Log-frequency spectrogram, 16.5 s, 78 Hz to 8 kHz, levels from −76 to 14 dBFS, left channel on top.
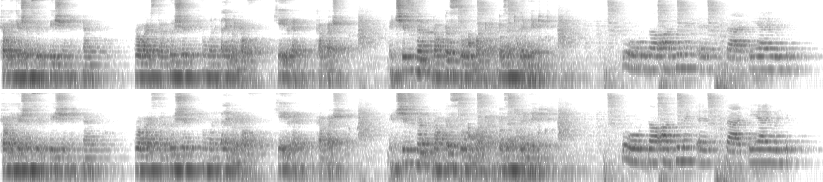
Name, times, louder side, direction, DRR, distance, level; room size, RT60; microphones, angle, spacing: voice 1, 0.0-1.9 2.7-5.0 5.5-6.0 6.3-6.8 7.8-10.9, left 1 dB, 70° left, -4 dB, 0.8 m, -26 dB
sound 1, 7.2-8.4 8.7-8.8 9.2-9.9 10.2-12.4 12.7-12.9 13.2-13.9 14.2-15.2, equal, ahead, 0.8 m, -39 dB
voice 2, 12.4-14.2 14.5-15.8, right 4 dB, 90° right, 5 dB, 0.3 m, -29 dB
4.1 x 2.6 x 4.0 m, 1.4 s
head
